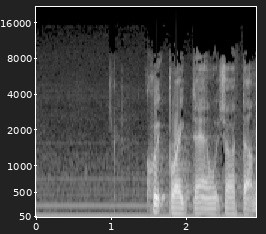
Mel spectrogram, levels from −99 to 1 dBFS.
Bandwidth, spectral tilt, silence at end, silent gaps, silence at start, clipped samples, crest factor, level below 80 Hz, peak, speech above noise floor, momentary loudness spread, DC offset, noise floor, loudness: 10 kHz; -5 dB/octave; 0 s; none; 0 s; under 0.1%; 18 dB; -38 dBFS; 0 dBFS; 21 dB; 24 LU; under 0.1%; -36 dBFS; -16 LUFS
